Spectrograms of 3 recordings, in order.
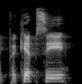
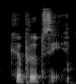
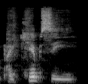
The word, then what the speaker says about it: Poughkeepsie: Kravitz, keeps trying to say Poughkeepsie, and she pronounces it Poughkeepsie.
